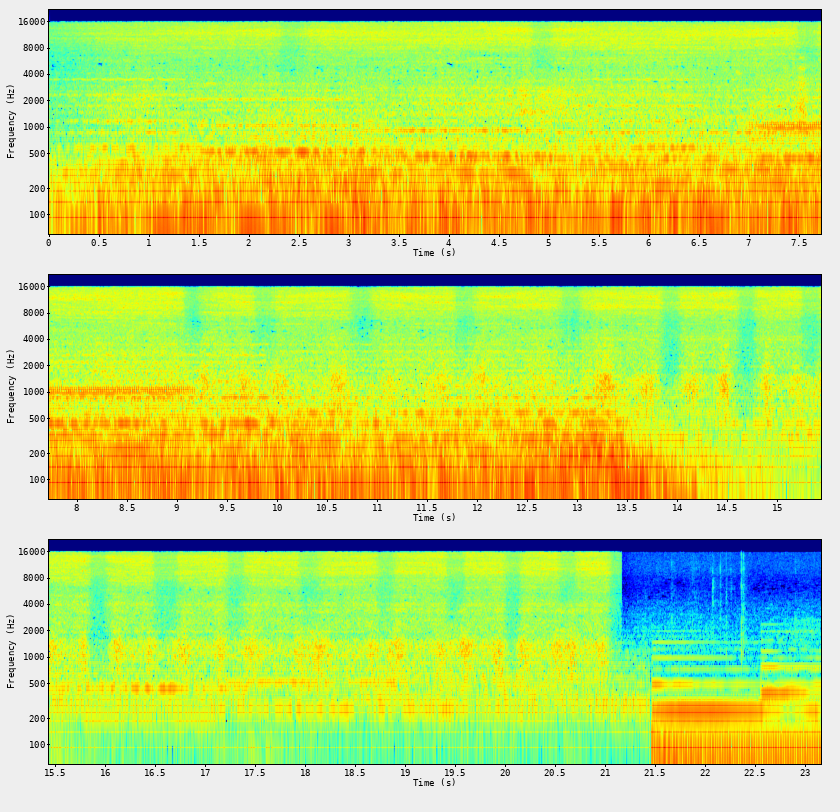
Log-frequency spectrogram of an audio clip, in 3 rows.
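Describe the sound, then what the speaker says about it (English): Airbrush spraying an all-over coat of matte varnish on a Tamiya 1/48 Messerschmitt Me-262 model aircraft, a continuous close airy hiss broken by short clicks and pulses, ending in a sharp cutoff. "the appearance of the paint and the decals is unified using an all-over coat of matte varnish"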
